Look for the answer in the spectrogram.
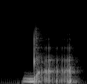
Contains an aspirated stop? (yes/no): no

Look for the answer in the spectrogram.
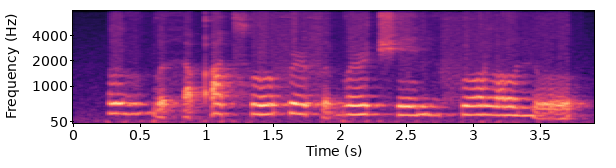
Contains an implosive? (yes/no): no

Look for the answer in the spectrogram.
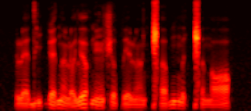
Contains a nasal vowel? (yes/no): yes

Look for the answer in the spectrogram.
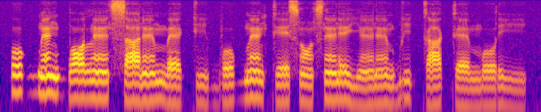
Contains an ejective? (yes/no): no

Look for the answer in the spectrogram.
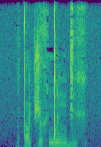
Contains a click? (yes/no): yes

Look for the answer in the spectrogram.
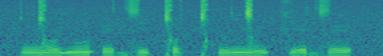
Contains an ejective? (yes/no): no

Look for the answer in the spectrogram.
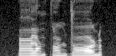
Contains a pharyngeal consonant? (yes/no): yes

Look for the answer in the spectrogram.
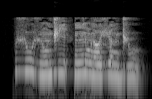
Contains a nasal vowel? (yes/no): yes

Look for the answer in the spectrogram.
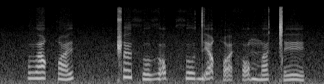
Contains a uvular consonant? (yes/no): yes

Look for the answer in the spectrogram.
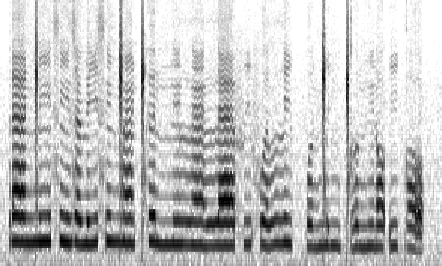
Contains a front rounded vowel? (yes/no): no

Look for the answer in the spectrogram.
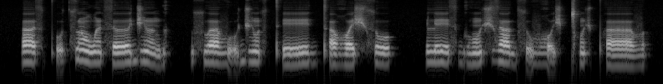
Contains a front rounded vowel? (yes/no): no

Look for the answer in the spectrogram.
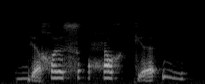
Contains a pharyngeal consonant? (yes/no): yes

